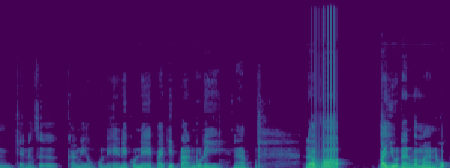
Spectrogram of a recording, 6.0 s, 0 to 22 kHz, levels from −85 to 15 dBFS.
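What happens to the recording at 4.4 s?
The processor falls behind and misses its buffer deadlines again and again from 4.14 to 4.5 s, around fifteen times, each time replaying a short stretch of old audio, roughly 10 ms long. These hard-edged repeats pile up into processor overload crackle, a gritty tearing riding over the speech.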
